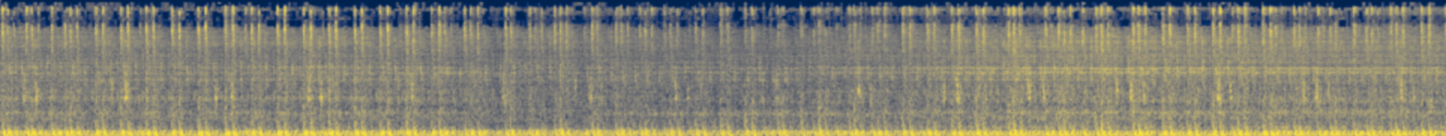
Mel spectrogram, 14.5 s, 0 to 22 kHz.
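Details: Buell XB12S V-twin at idle: loose, uneven clatter about four times a second over a lumpy idle; weird noise, cause unclear.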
